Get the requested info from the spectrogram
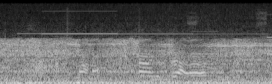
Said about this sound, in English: The plane bearing Vice President and Mrs. Johnson is now taxiing. You can certainly hear it in the background.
